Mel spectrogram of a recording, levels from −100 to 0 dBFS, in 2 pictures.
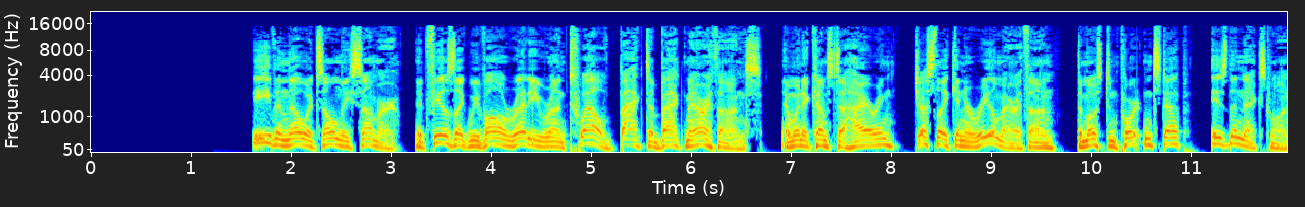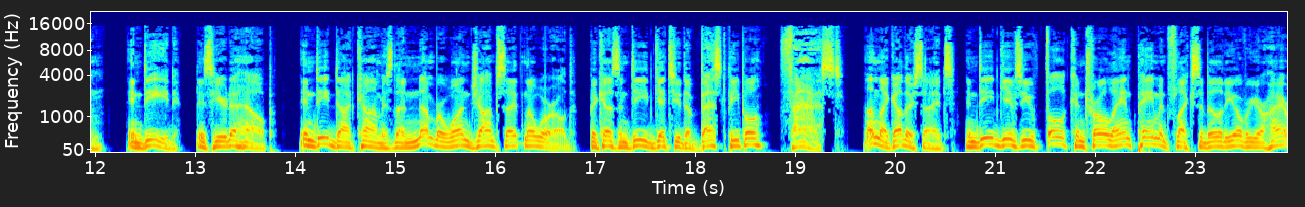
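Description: Brief stutters occur at 4.41, 7.43, 10.45, 16.50, 19.52 and 22.54 s. These are overlapping chunks. The speech was handled in 3.0 s blocks, and each block began slightly early. About 21 ms of speech therefore plays twice at each join, causing a click-like stutter.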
